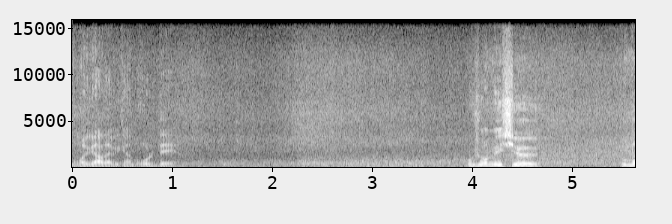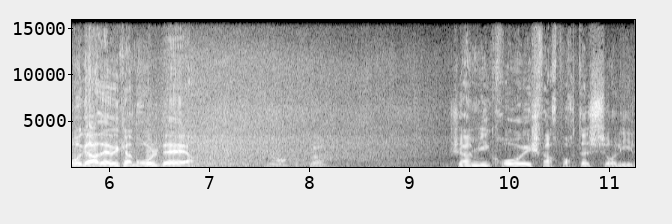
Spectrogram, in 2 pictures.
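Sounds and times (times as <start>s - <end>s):
sea waves breaking on a red sandy shore on a small island: 0.0s - 11.2s
speech: 0.1s - 1.2s, 4.0s - 4.8s, 5.5s - 7.0s, 7.6s - 8.3s, 9.4s - 11.2s
wind rushing: 0.8s - 9.5s.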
